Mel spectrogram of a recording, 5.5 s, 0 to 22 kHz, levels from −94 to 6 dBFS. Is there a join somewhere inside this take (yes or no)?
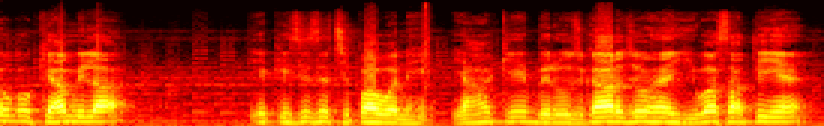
yes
